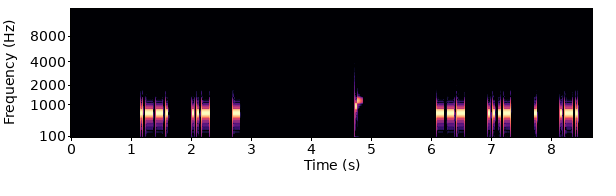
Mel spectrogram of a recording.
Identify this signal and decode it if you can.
Morse code, heard as a keyed tone, about 27 wpm, spaced as for 16 wpm, 700 Hz. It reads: PUT OVER
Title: 3x Character Spacing - Top 200 Words - 28wpm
